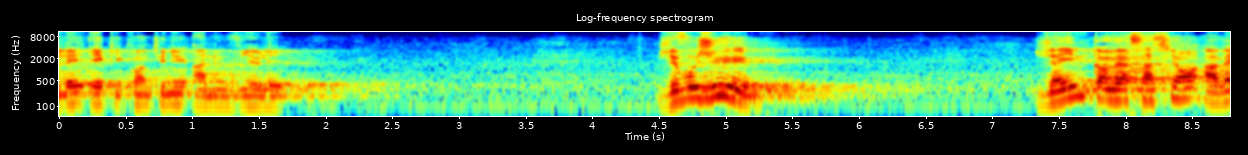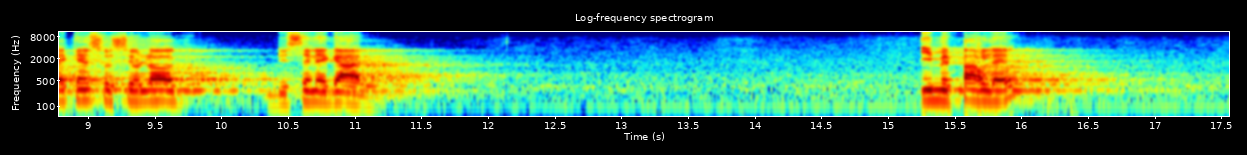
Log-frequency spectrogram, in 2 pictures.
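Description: A man speaks with animation into a microphone, in bursts, his voice echoing in a large hall.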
